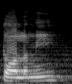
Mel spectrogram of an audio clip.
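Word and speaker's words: Ptolemy: आई एन वाय एंड टोलमी टोलमी की spelling बोलना बिल्कुल है टोलमी पी टी ओ एल ई एम वाय पी टी ओ एल एम वा इसको टोलमी बोलते हैं हा टोलमी मेंशन द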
